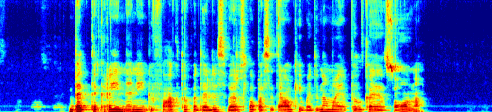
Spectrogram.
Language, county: Lithuanian, Kaunas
